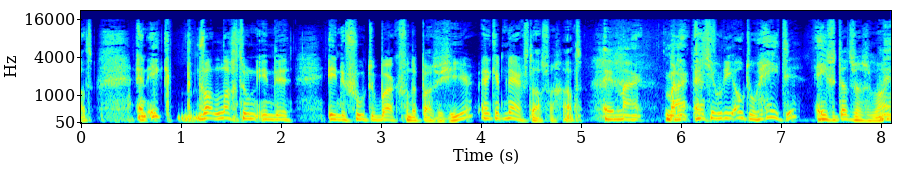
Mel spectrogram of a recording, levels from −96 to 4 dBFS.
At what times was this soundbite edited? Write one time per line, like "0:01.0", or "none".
0:02.4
